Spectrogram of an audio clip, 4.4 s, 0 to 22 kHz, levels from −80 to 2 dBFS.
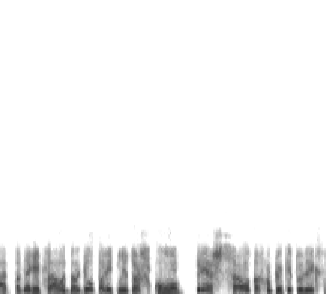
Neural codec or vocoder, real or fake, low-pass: codec, 16 kHz, 2 kbps, FreqCodec, smaller model; fake; 7.2 kHz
